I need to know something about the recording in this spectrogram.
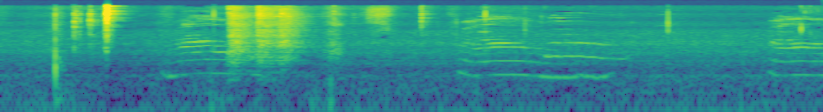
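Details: Young kitten beside its mother mewing in short high cries, one longer call bending downward, between bursts of rustling and clicks in a quiet indoor space.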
